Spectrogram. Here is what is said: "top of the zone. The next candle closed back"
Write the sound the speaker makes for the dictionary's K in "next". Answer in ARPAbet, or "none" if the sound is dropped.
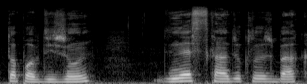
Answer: none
